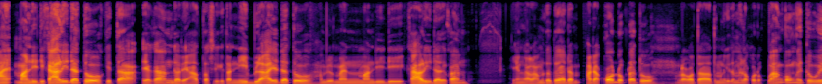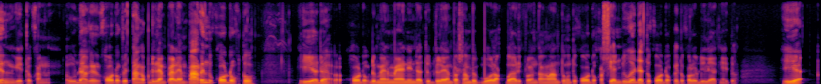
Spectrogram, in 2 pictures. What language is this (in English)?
Betawi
